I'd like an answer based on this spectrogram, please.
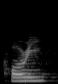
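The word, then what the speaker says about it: CO-RE: Sometimes it is like pronounced as Cori.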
